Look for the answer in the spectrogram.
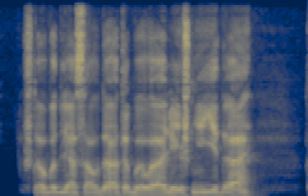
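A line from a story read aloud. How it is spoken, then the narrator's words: Short laugh. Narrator (Russian): хохотнул Грибский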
